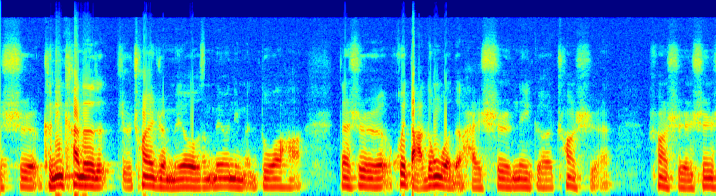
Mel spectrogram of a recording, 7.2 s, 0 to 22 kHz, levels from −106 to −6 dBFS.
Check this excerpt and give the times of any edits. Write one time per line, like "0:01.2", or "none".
0:02.0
